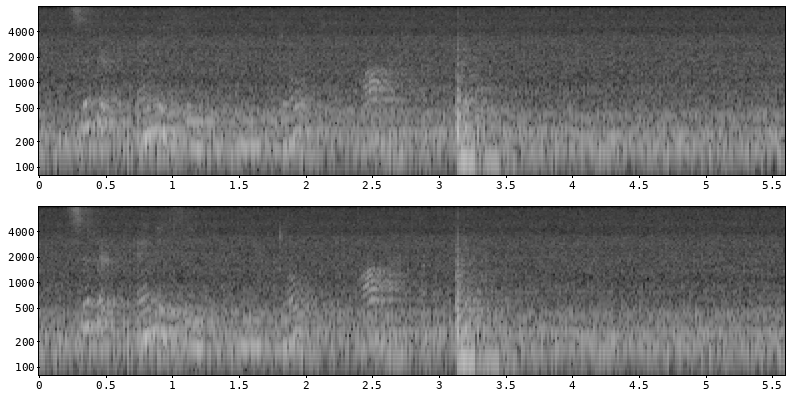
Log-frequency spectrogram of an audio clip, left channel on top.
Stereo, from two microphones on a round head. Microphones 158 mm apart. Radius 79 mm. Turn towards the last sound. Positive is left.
turn(degrees=-50)  # may be behind; listen again after turning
